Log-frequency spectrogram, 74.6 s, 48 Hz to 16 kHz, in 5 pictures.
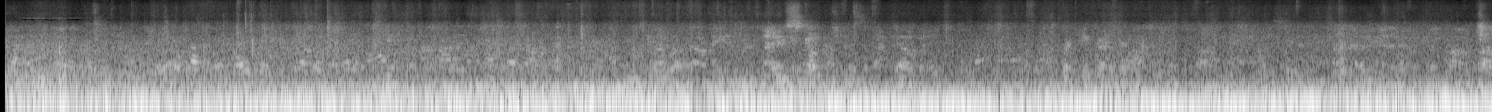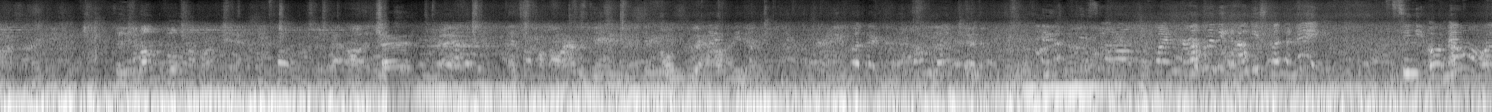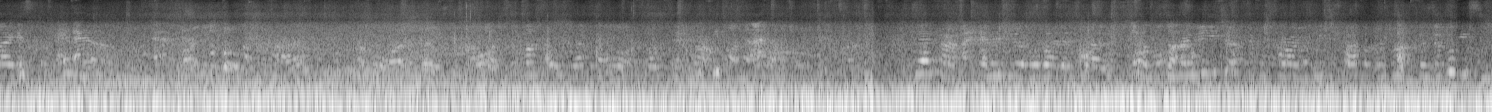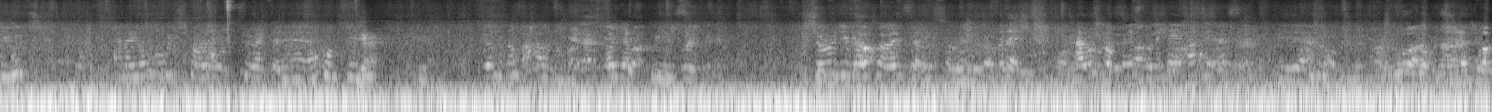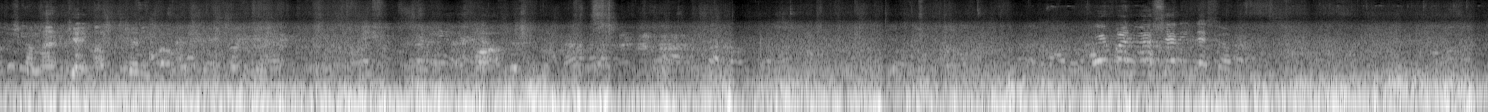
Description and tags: Elephant & Castle - Walking through underpass 2
ambiance, ambience, ambient, atmosphere, background-sound, city, field-recording, general-noise, london, soundscape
